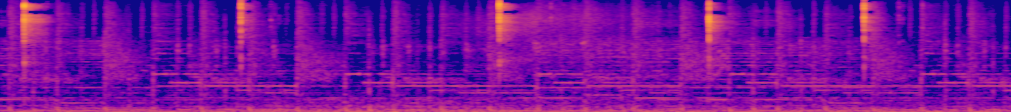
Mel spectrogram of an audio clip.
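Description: Metal fingernail clipper snipping through fingernails: five sharp clicks, about two seconds apart, over soft background music.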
